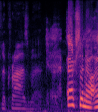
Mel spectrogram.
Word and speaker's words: Necrozma: Necrozama. I don't like this guy. Sorry, I've been told it's pronounced Necrozma.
